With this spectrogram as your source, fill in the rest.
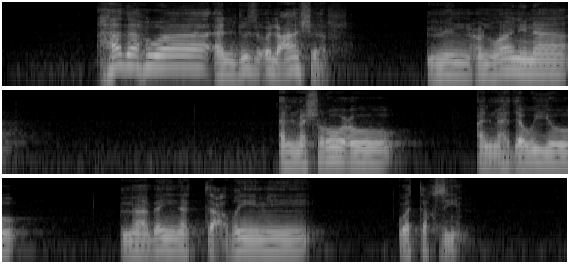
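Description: A middle-aged man speaks slowly and solemnly into a close microphone, with long pauses.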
